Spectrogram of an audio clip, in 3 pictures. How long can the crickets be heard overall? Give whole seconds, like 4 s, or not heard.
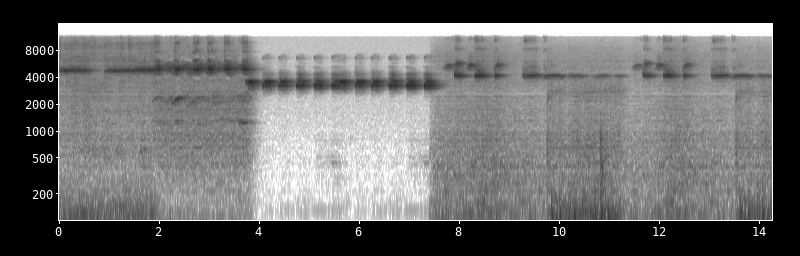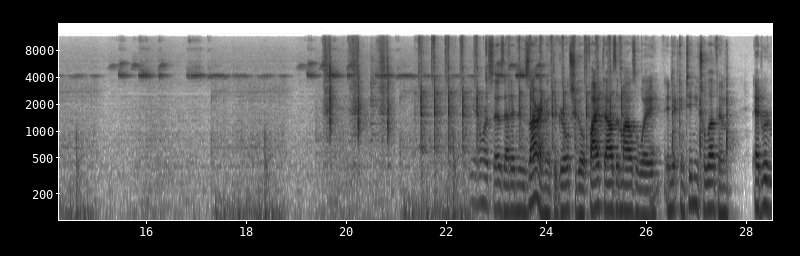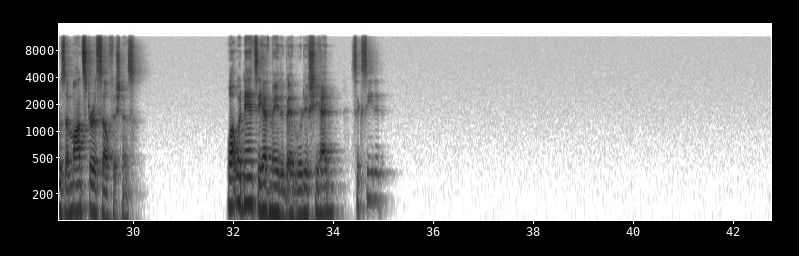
24 s.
